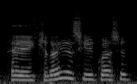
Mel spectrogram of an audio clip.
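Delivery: high-pitched voice imitating a kid; imitated kid's question. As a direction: pitch it up like a child asking. Voicing kids asking a question.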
